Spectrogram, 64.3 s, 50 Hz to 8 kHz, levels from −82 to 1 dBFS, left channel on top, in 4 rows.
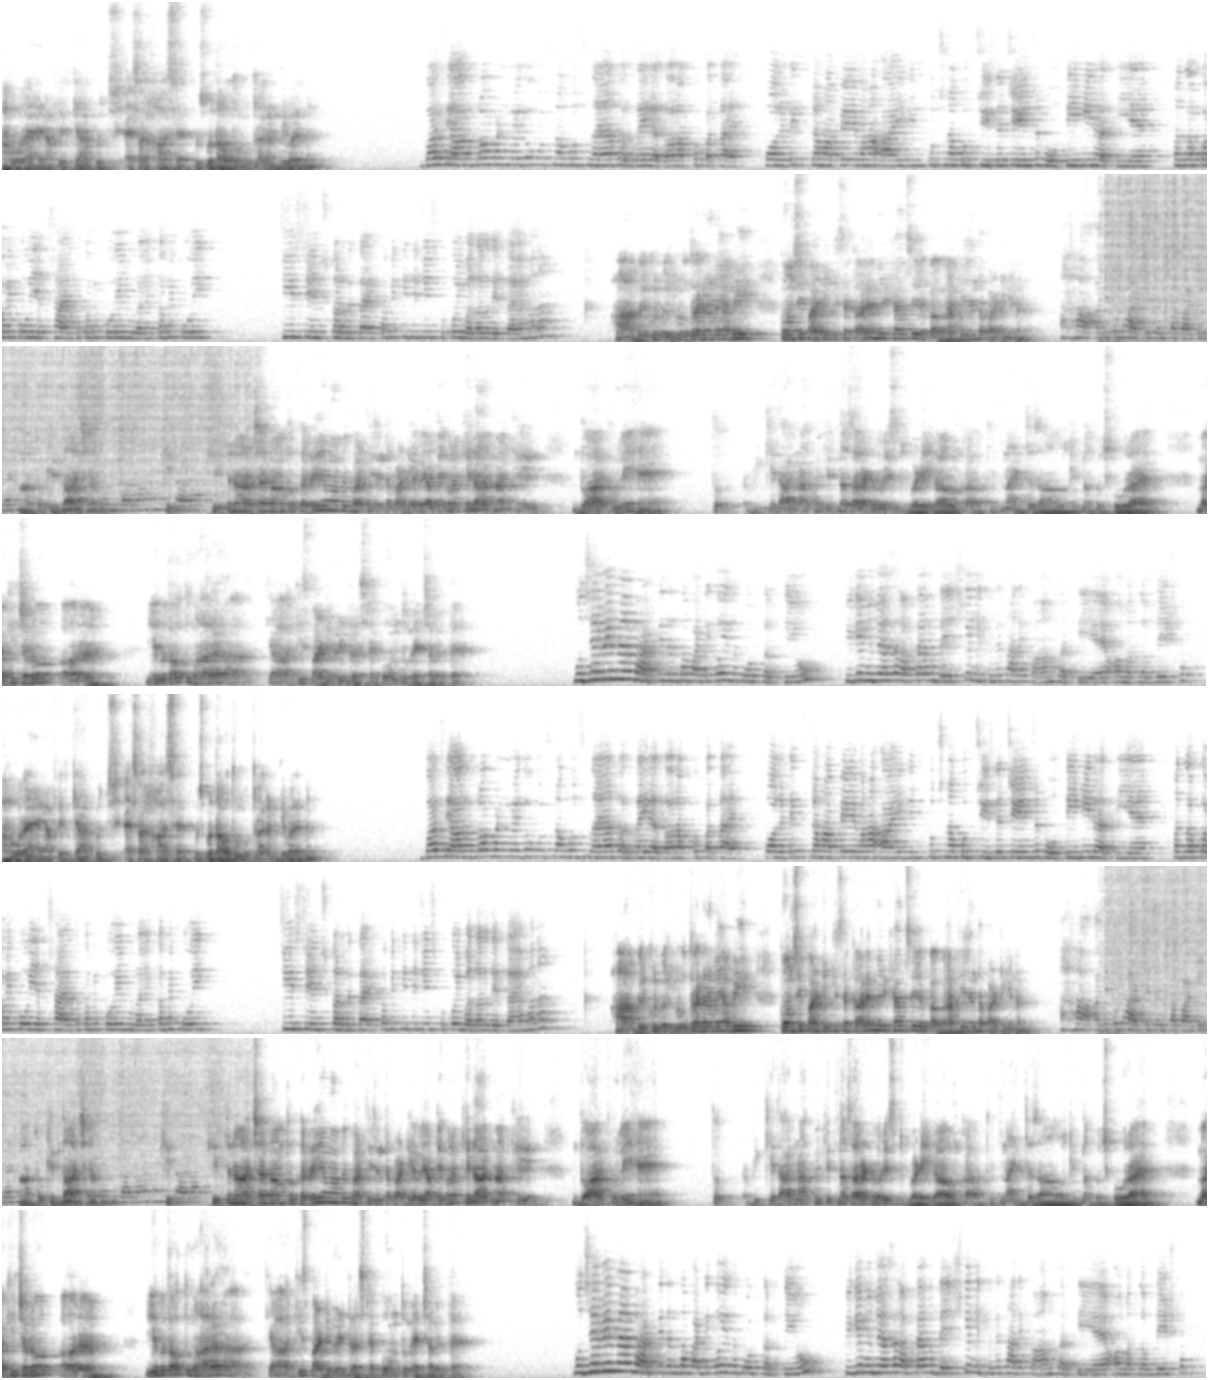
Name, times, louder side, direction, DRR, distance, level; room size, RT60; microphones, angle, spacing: voice 1, 0.0-4.2 24.2-29.8 32.4-33.5 34.3-34.5 34.9-41.0 41.6-49.7 50.1-54.4, right 3 dB, 90° right, 6 dB, 0.8 m, -25 dB
voice 2, 5.6-9.8 10.2-15.3 15.6-18.8 19.8-23.4 30.2-32.5 32.9-34.8 38.3-38.9 55.8-59.0 59.4-64.0, right 1 dB, 40° right, 3 dB, 1.2 m, -33 dB
Crackle, 30.3-35.8 36.1-36.2, left 2 dB, 10° left, 1.2 m, -43 dB
9.0 x 7.8 x 3.8 m, 0.80 s
head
